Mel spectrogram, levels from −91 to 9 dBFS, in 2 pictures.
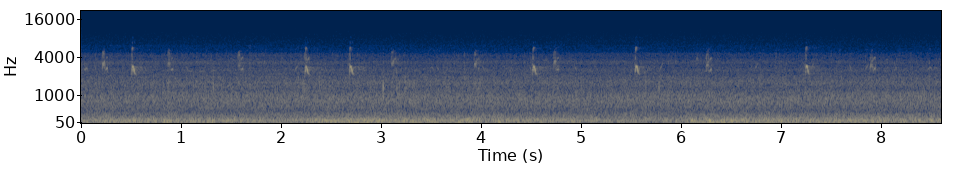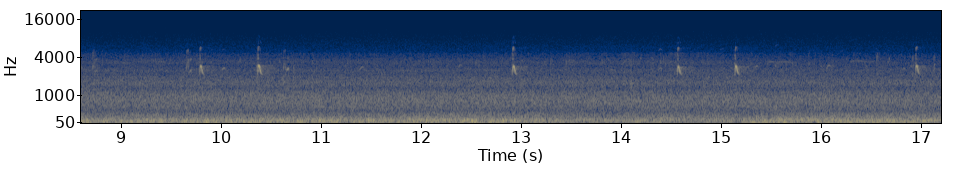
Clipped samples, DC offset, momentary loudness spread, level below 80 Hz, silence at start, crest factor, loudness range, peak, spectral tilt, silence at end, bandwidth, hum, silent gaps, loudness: under 0.1%; under 0.1%; 6 LU; -40 dBFS; 0 s; 20 dB; 2 LU; -14 dBFS; -6.5 dB/octave; 0 s; 10 kHz; none; none; -35 LUFS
